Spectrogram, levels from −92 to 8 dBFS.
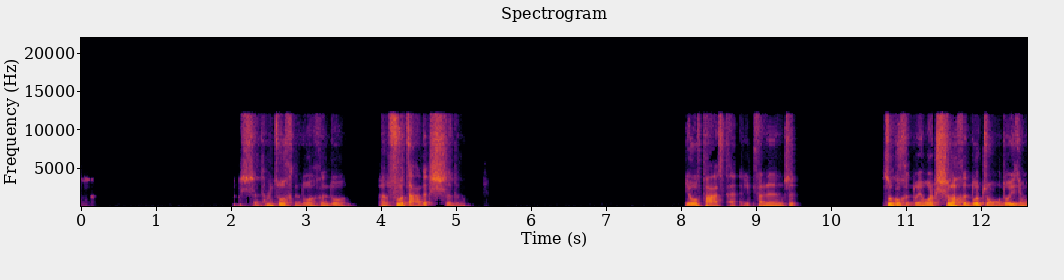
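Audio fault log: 8.23–9.27 s, repeated packet loss (robotic sound): five short holes open in the speech over about a second, the longest 63 ms, adding up to about 300 ms of lost audio. Each hole is bridged by stretching the sound just before it, so about 28% of this span is synthetic fill. That gives a choppy, robotic texture. Unlike a single long dropout, real speech keeps returning between the holes, so the stretch breaks up rather than going quiet.
9.48–10.71 s, long network dropout: about 1.2 s of audio is missing in one continuous block, likely from the network stream stalling entirely. The last sound is carried on briefly as a fading buzz or hiss, then about 1.09 s of silence follows before speech resumes further on, with the lost section skipped. Unlike repeated packet loss, nothing real breaks through in the middle. It is one unbroken gap that decays to silence rather than a run of choppy, robotic fragments.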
